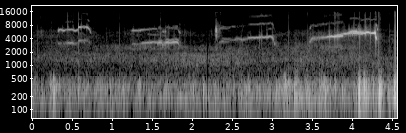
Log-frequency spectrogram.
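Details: Fed for more than 40 minutes by its mother, a Southwest Florida bald eagle eaglet on 24 February 2024 gives four high whistles, the last long and gently rising, above soft rustling and rising wind.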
